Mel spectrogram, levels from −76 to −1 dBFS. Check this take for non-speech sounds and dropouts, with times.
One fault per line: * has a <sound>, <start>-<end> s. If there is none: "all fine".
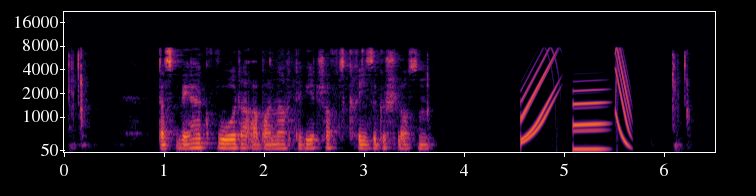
* has a chirp, 4.6-5.7 s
